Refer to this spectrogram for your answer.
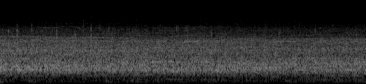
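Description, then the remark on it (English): A basketball arena crowd at a Utah Jazz game cheers and applauds Keontae George's performance in a steady, dense roar of clapping and voices that holds at an even, fairly loud level throughout, with no single voice standing out. “And the crowd loves it.”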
